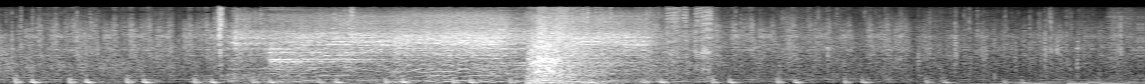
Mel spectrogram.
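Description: Footsteps thud quickly on the ground.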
